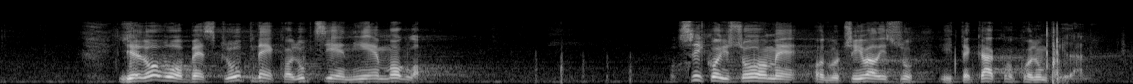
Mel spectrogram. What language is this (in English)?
Serbian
